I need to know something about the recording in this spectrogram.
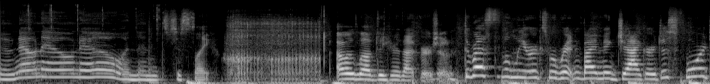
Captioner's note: snoring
